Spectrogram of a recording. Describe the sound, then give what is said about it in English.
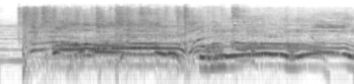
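A crowd of many voices screams in terror as a huge chandelier crashes into the audience at an opera house, loud, the overlapping high-pitched cries starting abruptly and holding steady without letup for several seconds as the crowd runs away. “There were screams of terror, and the crowd ran away from the opera house.”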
